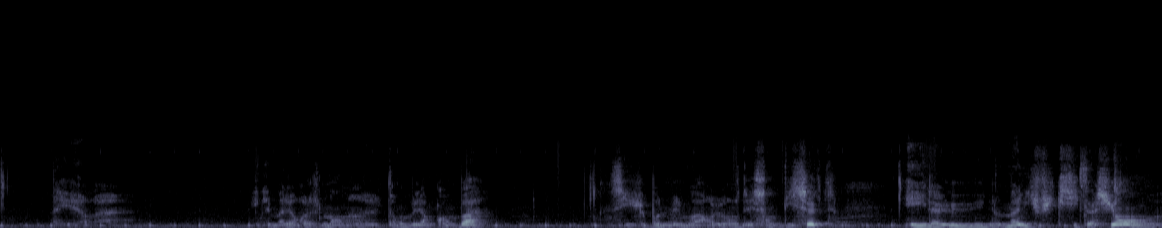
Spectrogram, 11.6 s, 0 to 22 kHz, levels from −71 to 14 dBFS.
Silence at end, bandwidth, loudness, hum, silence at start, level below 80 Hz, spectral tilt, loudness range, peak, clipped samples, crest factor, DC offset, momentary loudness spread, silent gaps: 0 s; 17 kHz; -32 LUFS; none; 0 s; -64 dBFS; -5 dB/octave; 11 LU; -10 dBFS; under 0.1%; 22 dB; under 0.1%; 22 LU; none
